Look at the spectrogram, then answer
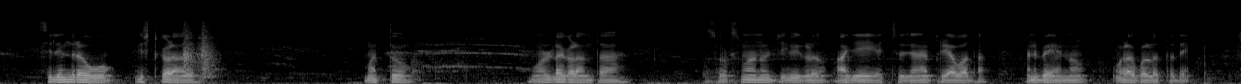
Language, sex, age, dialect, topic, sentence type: Kannada, male, 18-24, Mysore Kannada, agriculture, statement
